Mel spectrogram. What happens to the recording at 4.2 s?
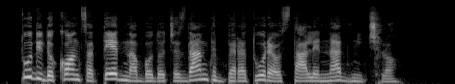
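At 4.2 s the speech carries the grainy, rough, noise-filled texture heard throughout, likely Opus compression in CELT mode, consistent with about 24 kbps, band-filling thin detail with noise.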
